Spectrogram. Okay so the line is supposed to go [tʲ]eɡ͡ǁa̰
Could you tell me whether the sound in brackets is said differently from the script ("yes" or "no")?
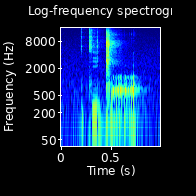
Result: no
